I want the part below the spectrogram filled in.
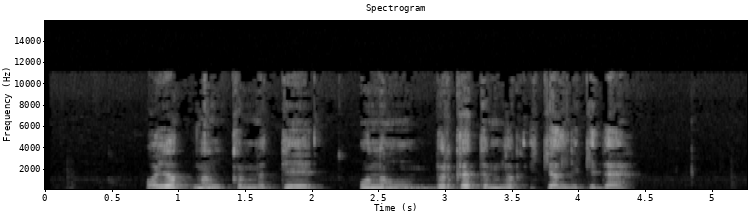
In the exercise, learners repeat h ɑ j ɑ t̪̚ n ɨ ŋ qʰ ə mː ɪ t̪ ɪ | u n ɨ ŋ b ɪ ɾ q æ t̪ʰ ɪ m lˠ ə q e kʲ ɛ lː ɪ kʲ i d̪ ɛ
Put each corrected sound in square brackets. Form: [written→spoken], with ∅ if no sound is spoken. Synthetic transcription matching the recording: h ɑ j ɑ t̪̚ n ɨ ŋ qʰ ə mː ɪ t̪ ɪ | u n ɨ ŋ b ɪ ɾ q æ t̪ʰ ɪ m lˠ ə q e kʲ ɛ lː ɪ kʲ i d̪ ɛ

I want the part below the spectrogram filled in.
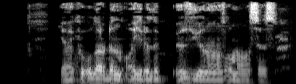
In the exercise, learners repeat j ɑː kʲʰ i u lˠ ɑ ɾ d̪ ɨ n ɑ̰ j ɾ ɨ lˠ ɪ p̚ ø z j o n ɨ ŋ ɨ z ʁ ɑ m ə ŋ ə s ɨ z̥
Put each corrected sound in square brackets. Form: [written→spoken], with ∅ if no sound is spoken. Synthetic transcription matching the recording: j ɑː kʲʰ i u lˠ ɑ ɾ d̪ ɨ n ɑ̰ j ɾ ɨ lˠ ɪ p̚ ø z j o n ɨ ŋ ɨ z ʁ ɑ m [ə→ɑ] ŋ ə s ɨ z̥

